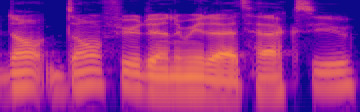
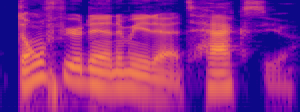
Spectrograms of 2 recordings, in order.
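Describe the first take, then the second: First: The pitch rises at the end of the sentence. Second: The pitch falls at the end of the sentence. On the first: There is more still to come. "That rising intonation implies that there's more coming" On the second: The statement is firm and authoritative. "Another option could have been a falling intonation"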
